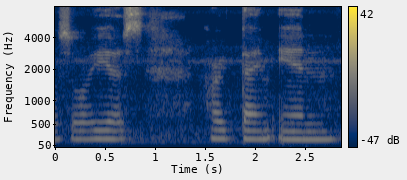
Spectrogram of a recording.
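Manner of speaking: usual speaking voice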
